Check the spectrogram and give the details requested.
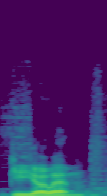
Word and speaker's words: Guillaume: you should be fine it's pronounced like Guillaume geom I see right that's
